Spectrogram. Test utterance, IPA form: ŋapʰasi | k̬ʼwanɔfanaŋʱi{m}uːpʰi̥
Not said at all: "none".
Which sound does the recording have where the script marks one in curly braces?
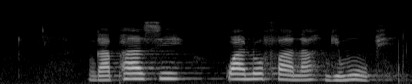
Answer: m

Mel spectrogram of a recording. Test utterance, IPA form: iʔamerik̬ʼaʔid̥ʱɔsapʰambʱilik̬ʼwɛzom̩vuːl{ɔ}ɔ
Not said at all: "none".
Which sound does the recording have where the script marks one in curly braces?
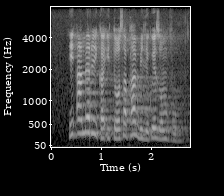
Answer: ɔ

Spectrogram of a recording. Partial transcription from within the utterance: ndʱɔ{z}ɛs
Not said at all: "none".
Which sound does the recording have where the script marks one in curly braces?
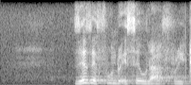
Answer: none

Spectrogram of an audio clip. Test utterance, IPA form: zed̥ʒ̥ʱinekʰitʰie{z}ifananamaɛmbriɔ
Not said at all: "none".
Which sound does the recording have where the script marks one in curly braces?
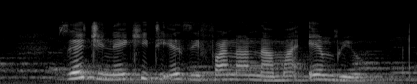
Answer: z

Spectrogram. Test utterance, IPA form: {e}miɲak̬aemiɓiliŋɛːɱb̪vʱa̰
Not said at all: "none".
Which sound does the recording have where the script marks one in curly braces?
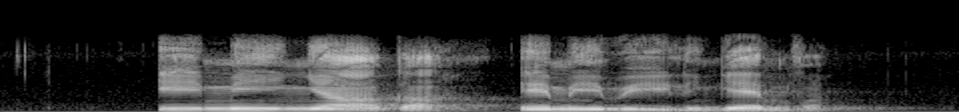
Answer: i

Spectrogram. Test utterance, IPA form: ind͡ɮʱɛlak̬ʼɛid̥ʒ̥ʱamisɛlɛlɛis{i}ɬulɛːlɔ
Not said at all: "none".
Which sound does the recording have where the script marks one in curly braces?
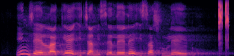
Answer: a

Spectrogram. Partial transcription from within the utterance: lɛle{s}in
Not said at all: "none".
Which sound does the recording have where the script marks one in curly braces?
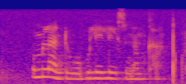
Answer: s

